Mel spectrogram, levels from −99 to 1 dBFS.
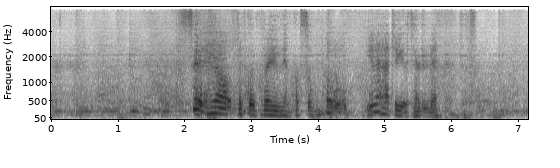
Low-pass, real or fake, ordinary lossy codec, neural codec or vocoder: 7.2 kHz; fake; none; codec, 44.1 kHz, 0.9 kbps, DAC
